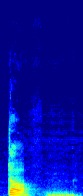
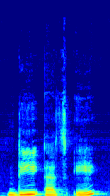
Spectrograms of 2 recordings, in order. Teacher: sound is produced by placing the blade of the tongue on the back side of the upper teeth. That means these are dental sounds.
